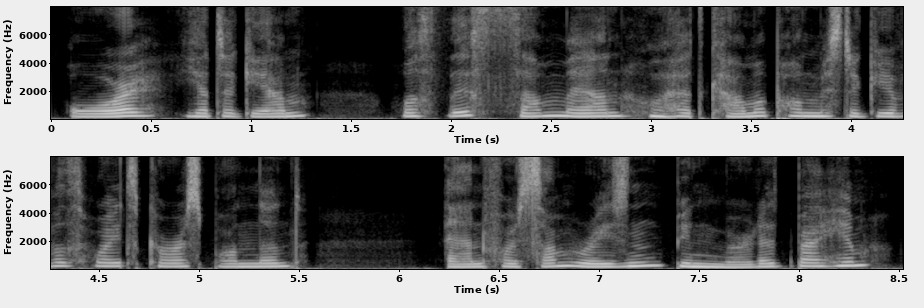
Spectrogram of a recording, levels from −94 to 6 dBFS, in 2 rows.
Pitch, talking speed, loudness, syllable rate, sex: 225 Hz, 140 wpm, -21 LUFS, 4.7 syllables/s, female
